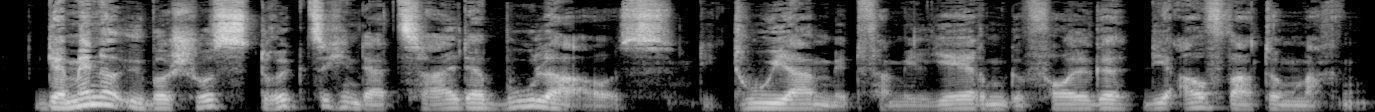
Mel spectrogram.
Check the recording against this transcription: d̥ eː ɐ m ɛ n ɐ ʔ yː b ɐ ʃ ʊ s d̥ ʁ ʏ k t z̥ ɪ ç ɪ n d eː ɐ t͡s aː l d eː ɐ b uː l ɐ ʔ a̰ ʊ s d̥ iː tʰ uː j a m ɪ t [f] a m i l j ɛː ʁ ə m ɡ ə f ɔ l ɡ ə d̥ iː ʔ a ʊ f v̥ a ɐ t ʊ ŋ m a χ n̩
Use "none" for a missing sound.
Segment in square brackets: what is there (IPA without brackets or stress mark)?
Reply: f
